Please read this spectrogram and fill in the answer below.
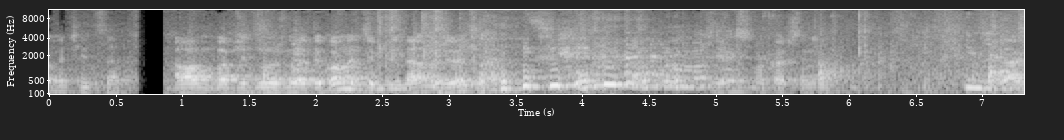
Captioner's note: students laugh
